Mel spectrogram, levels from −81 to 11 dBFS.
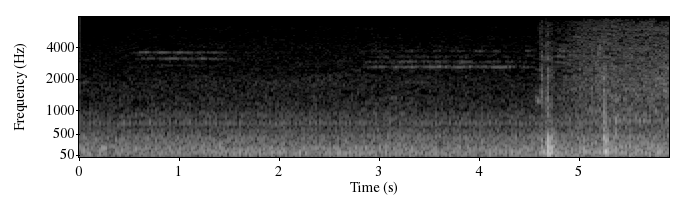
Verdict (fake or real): real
